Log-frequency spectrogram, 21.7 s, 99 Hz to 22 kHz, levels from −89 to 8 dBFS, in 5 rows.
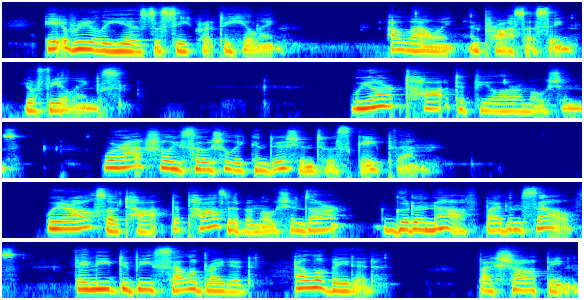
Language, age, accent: English, 30-49, American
